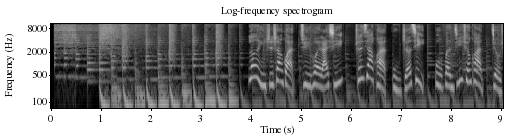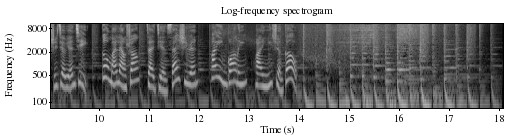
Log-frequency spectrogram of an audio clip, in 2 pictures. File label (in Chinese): 促销乐引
